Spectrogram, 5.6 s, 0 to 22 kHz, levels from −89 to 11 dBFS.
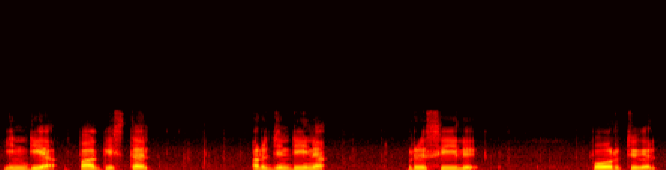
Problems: low volume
